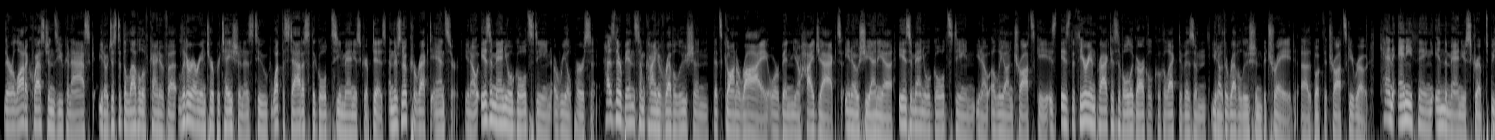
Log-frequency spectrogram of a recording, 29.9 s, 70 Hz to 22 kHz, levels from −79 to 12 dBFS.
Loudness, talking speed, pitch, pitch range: -25 LUFS, 190 wpm, 110 Hz, 100-120 Hz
